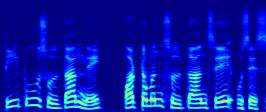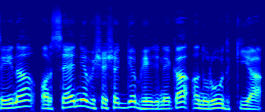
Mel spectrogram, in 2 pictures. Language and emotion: Hindi, neutral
